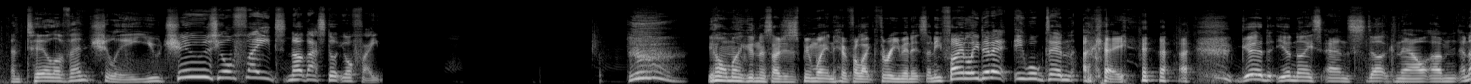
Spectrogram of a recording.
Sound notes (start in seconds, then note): 6.3 sharp intake of breath; 10.8 chuckles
